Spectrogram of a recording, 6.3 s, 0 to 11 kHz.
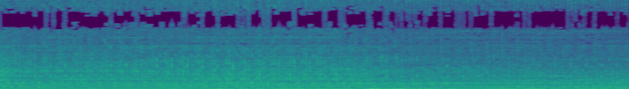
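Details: Opel Astra H sedan 1.6 XER engine after a full rebuild for a broken piston and bent connecting rod: smooth, even idle with a steady hum and no knocks, ticks or misses.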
